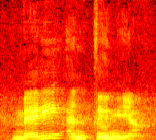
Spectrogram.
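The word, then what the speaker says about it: Marie Antoinette: ठीक है, इसका प्रोनाउंसिएशन है मैरी एंटोनिया.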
